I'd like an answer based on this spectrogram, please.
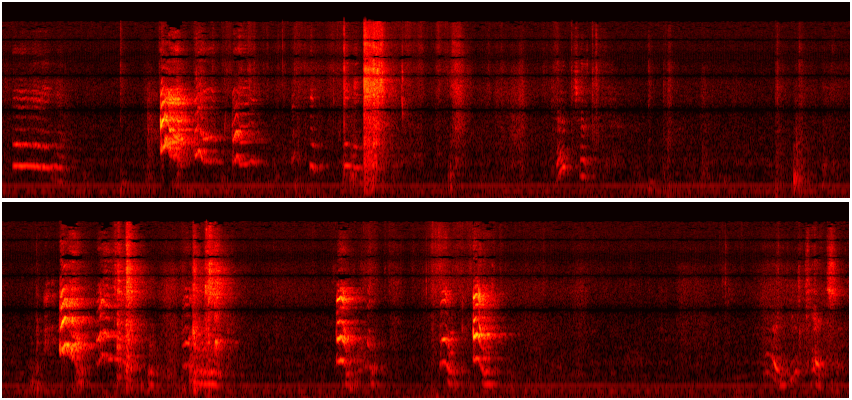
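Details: Playing with a balloon, Brody, a Norfolk Terrier, lets out clusters of shrill, squealing shrieks and shorter yips, some rising and falling, in bursts separated by quieter gaps, with a low electrical hum throughout.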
